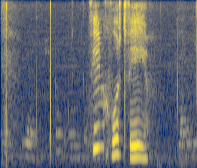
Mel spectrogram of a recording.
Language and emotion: Russian, sad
